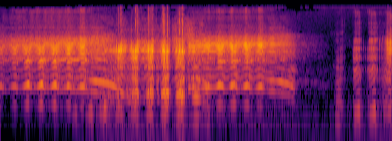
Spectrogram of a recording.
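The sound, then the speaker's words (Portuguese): A loud chorus of goats and sheep bleating over one another in wavering, nasal cries for about two seconds, then a brief lull before a few softer calls return. “O bom pastor, disseram as ovelhas e as cabras.”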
